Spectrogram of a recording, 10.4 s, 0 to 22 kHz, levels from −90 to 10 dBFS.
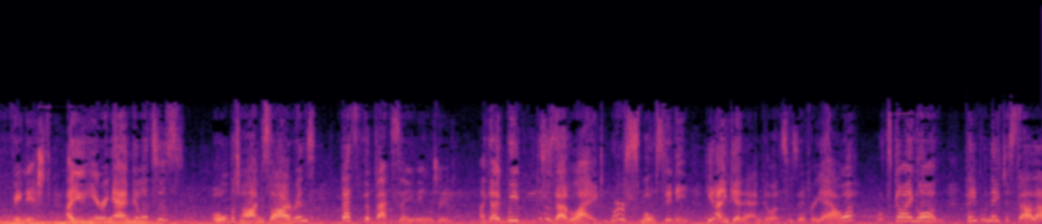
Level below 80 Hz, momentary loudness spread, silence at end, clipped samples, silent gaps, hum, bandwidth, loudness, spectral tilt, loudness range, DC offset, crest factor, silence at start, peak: -38 dBFS; 11 LU; 0 s; under 0.1%; none; none; 12.5 kHz; -17 LUFS; -4.5 dB/octave; 3 LU; under 0.1%; 16 dB; 0 s; -2 dBFS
